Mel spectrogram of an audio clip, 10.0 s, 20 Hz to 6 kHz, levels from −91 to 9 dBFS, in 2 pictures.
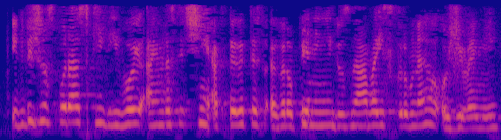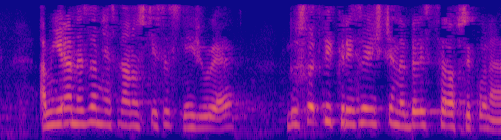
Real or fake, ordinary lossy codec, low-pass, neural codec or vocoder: fake; MP3, 24 kbps; 5.4 kHz; codec, 16 kHz, 2 kbps, X-Codec, HuBERT features, trained on general audio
